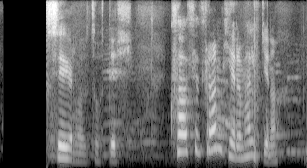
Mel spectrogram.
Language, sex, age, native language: Icelandic, male, 13, Icelandic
